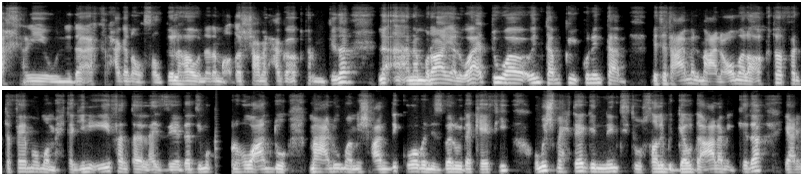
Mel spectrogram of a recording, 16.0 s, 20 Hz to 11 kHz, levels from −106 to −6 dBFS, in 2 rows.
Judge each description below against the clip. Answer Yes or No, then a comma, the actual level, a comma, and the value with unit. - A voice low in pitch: Yes, low, 120 Hz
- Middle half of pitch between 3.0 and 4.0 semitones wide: Yes, average, 3.4 semitones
